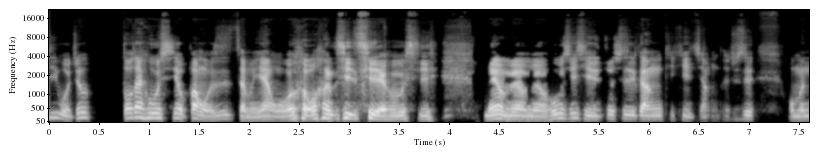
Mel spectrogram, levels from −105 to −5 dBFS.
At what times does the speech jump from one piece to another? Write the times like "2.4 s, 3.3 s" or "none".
none

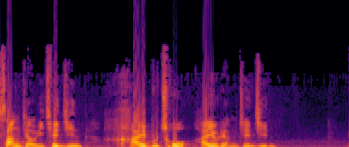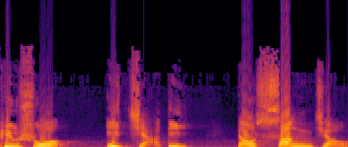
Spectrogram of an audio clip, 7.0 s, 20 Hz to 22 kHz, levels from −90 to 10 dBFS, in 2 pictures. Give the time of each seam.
3.3 s

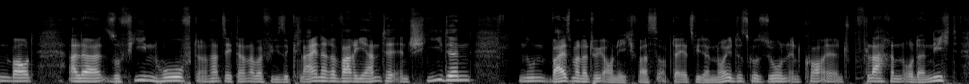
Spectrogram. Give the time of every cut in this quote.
none

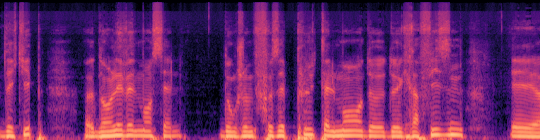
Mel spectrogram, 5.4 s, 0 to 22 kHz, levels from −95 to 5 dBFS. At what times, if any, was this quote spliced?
none

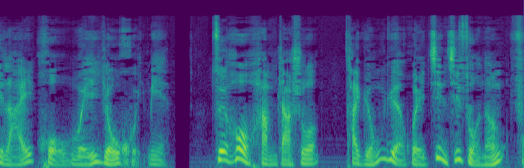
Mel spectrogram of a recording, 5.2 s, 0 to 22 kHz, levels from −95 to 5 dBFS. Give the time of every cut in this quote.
none

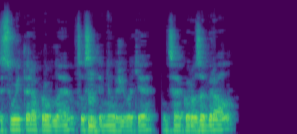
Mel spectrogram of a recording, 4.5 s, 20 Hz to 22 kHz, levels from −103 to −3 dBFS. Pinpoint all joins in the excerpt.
2.4 s

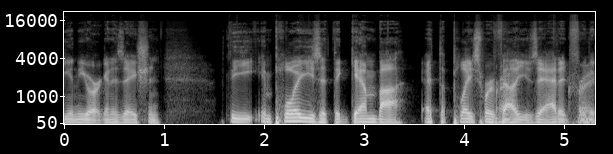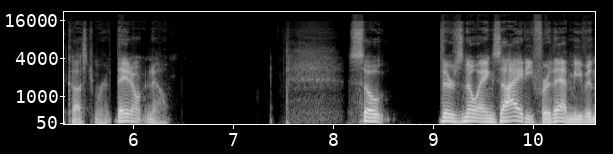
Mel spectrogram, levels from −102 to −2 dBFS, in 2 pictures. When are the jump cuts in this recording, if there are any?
none

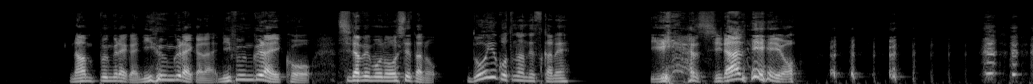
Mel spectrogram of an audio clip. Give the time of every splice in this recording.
4.6 s

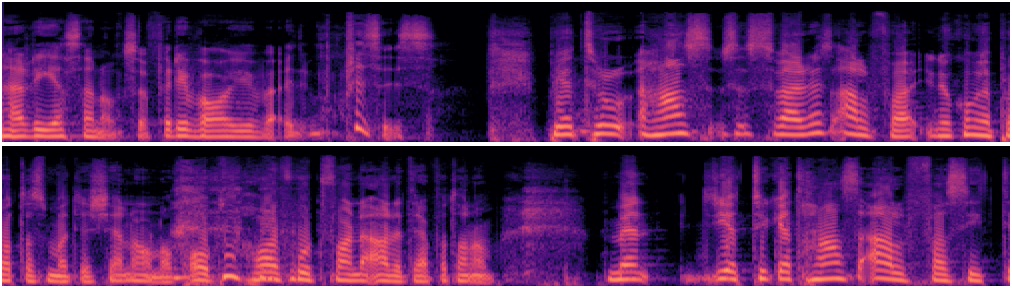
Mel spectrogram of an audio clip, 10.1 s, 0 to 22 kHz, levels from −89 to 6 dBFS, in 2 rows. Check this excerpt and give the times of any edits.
none

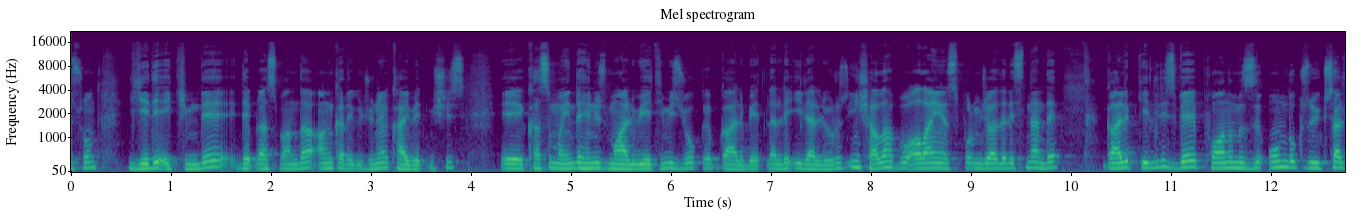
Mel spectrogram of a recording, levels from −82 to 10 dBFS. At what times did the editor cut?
none

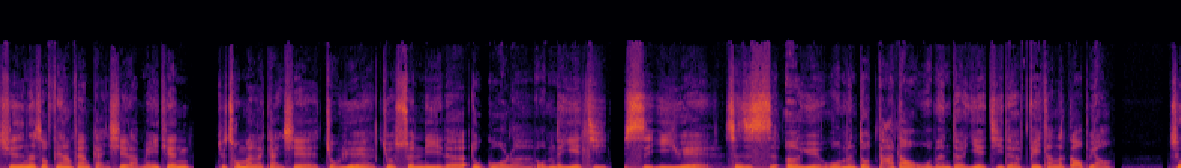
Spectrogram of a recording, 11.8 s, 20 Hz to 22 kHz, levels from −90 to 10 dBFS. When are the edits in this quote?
6.3 s

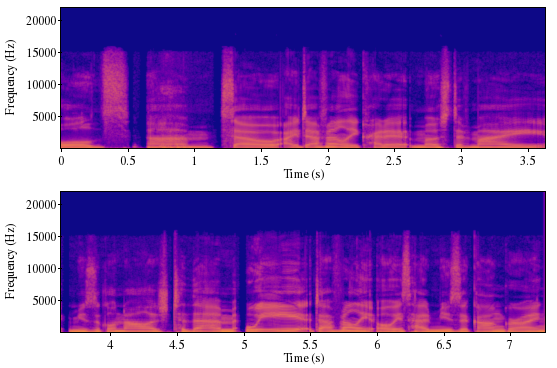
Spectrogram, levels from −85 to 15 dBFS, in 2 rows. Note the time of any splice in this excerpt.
1.1 s, 5.0 s

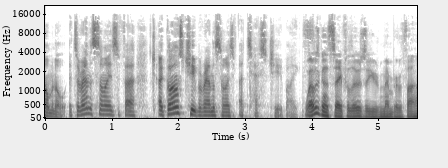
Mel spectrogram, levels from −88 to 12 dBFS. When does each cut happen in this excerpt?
2.9 s

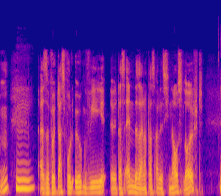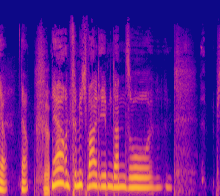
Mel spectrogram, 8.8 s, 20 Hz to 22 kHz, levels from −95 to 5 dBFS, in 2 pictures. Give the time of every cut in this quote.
5.4 s

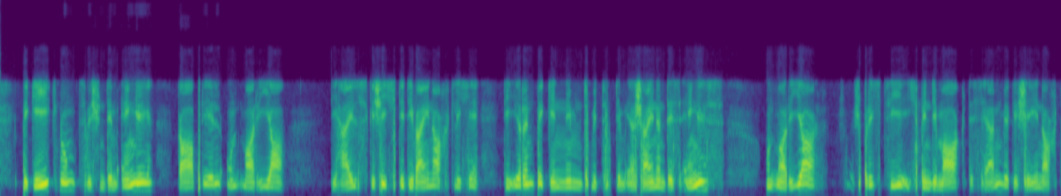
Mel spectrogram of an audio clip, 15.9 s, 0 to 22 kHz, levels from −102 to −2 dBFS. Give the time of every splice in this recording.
none

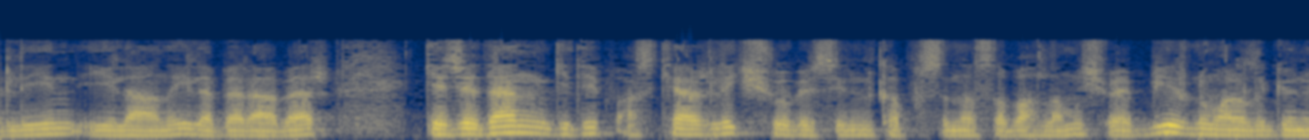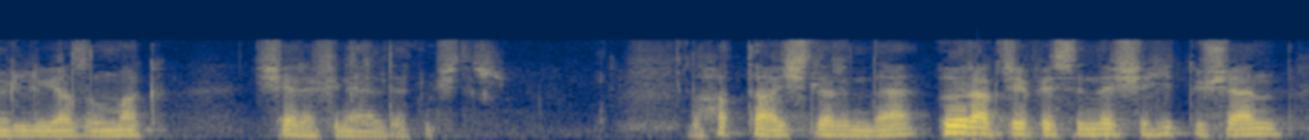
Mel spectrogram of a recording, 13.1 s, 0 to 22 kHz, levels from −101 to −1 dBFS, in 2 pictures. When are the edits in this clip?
10.0 s, 11.2 s

